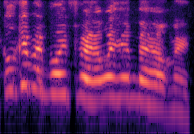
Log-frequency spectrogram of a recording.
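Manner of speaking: very high mock female voice; imitating girlfriend. Girlfriend sending staff for help, high mock voice. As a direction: put on a squeaky girlfriend demand.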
